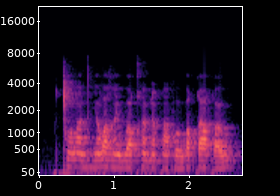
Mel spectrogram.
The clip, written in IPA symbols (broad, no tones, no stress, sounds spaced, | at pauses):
ǀ ũ lˠ ã dʱ ĩ lˠ e ʁ ẽ w o qʰ ẽ ɓ ẽ q ã f o w ɔ q e q u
